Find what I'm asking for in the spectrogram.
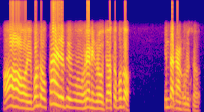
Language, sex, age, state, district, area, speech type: Odia, male, 45-60, Odisha, Kalahandi, rural, conversation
